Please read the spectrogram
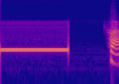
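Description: A single loud, steady telephone ringback tone from an outgoing prank call for the 'Phone Jenks' segment drones for about a second, then cuts off into silence before a voice briefly begins speaking at the very end.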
